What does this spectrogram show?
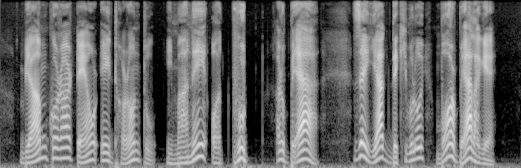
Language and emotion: Assamese, disgusted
